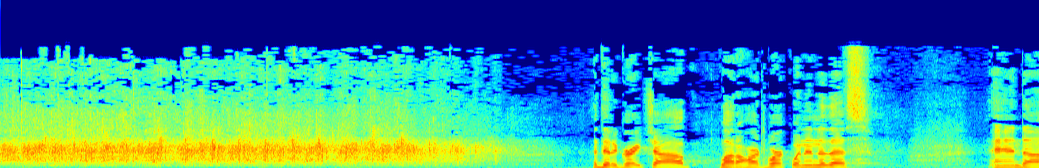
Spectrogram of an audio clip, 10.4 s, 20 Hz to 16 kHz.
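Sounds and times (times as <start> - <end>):
audience applause at a conference session in Amsterdam: 0.0 - 5.5
speech: 5.9 - 8.8, 9.9 - 10.3.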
